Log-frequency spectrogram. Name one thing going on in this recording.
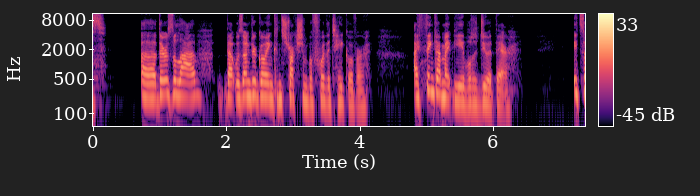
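A middle-aged woman speaks calmly.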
